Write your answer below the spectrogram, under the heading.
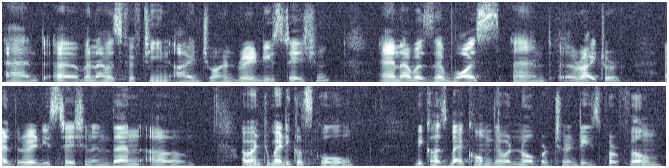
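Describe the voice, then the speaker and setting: A middle-aged man from Pakistan, answering interview questions as a film director in a measured way with many pauses. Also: fairly low pitch, level tone, darkish tone, a little hiss or hum.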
